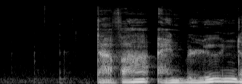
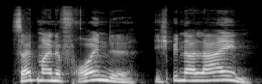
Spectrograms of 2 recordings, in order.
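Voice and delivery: calling out; 10 semitones higher, 8 dB louder than usual. Acted. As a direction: call out longing for friends. Lonely prince calls out.

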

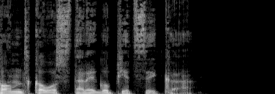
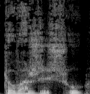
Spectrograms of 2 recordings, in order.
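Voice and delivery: hesitant attempt. A narrator's reading. Old prisoner tries saying comrade, hesitant. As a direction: try out an unfamiliar word. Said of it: "Minęła chwila, zanim pojawiły się słowa".

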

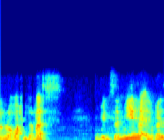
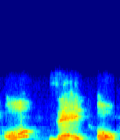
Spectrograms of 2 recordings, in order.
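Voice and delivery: slow spelled-out formula; much slower than usual. Shown as a demonstration. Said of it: "teacher spells out the formula".

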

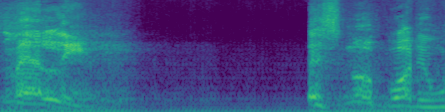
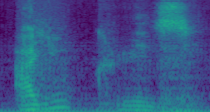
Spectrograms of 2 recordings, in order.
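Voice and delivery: "Are you crazy?" asked much softer, gently; soft innocent question; 8 semitones lower, 10 dB quieter than usual. Shown as a demonstration. Preacher showing the question was gentle, asked softly. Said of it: "I only asked you".

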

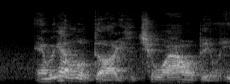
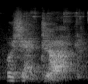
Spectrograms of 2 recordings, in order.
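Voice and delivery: whisper; 3 semitones higher than usual. Real, not acted. Teasing the dog with toy.

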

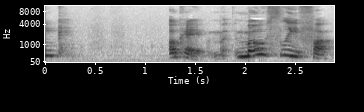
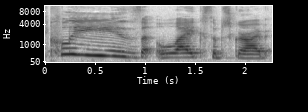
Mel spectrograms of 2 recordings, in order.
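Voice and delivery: usual speaking voice

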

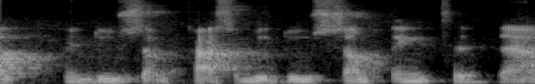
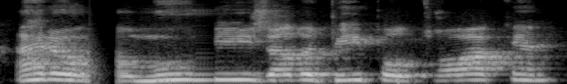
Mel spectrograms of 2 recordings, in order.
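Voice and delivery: high, louder, imitating a flustered scared wife; retold fear; 14 semitones higher, 5 dB louder than usual. Scared wife explains herself to her husband, retold fear. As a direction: answer high, as the frightened wife. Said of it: "I'm scared".

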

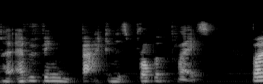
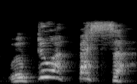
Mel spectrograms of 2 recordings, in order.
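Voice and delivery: high-pitched, keen little engines; eager twins; 11 semitones higher, 4 dB louder than usual. A narrator's reading. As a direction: answer brightly and high, eager to obey. Twins reply eagerly to their boss.

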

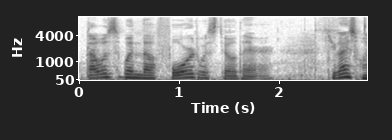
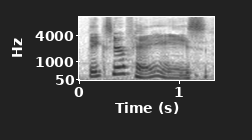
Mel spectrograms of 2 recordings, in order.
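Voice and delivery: slow, higher, drawn-out mock scold; mocking coworker; 7 semitones higher, much slower than usual. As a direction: drag out each word like a nagging coworker. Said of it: "and she goes".

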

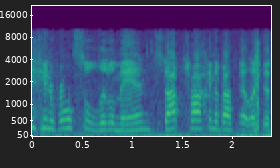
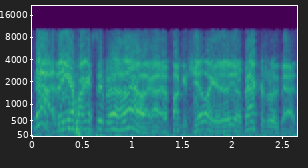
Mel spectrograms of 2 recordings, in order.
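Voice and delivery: mock rival player; 4 dB louder, faster than usual. Host voicing the rival's imagined answer, mocking imitation. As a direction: put on the rival's excitable voice, rattling it off. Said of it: "And you'd be like".

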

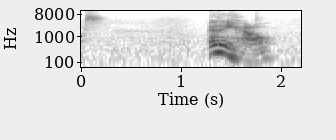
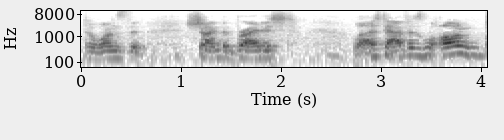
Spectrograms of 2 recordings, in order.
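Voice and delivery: mock farewell; 3 semitones higher, 5 dB louder than usual. Farewell speech to the dying fire.

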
